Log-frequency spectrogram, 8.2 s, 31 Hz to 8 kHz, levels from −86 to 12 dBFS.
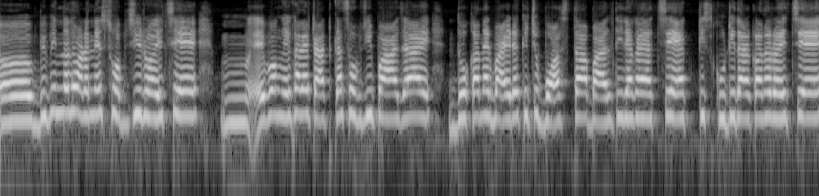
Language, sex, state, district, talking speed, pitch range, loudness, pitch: Bengali, female, Jharkhand, Jamtara, 170 wpm, 275-300 Hz, -10 LUFS, 285 Hz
